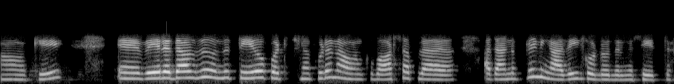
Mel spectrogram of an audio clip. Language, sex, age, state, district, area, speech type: Tamil, female, 18-30, Tamil Nadu, Pudukkottai, rural, conversation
